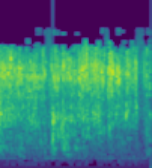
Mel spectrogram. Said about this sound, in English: All right, now lean on that paddle.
